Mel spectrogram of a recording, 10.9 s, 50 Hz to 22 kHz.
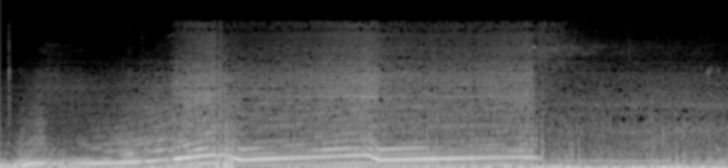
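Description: Single-turbo BMW 335i's N54 inline-six pulling hard through the gears: the engine note climbs, drops at an upshift about three and a half seconds in and again about five and a half seconds in, with a rushing hiss over the hardest part of the pull. It falls away a little after eight seconds as the throttle closes.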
